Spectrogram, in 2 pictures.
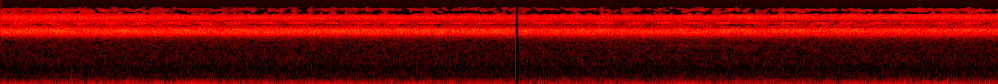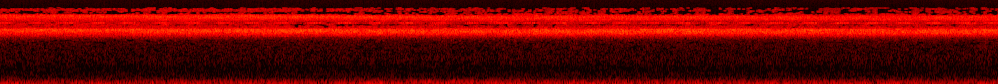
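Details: In a summer forest, cicadas fill the canopy with a sustained shrill drone that never breaks, set against a strong low rumble, with a single faint click early on.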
